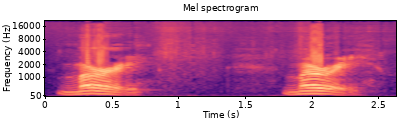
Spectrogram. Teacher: the consonant sound is produced with the tip of the tongue pointing backwards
